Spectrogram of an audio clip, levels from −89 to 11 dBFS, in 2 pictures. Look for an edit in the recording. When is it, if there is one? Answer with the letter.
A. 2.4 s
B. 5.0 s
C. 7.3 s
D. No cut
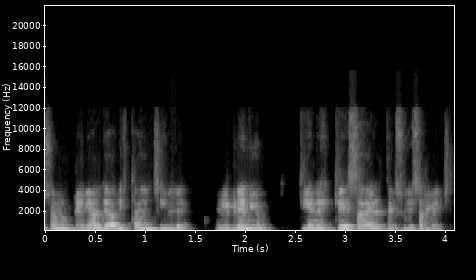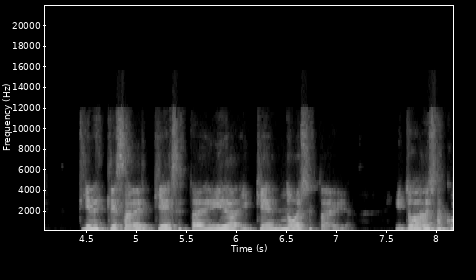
A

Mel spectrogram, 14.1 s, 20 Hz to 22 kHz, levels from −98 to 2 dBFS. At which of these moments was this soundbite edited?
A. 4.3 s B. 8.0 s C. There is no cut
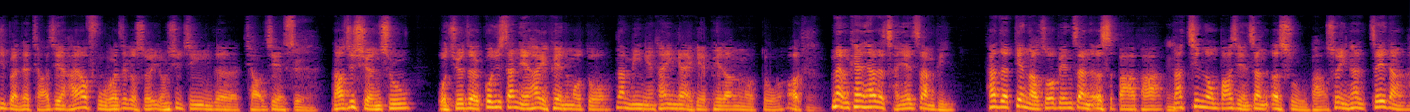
B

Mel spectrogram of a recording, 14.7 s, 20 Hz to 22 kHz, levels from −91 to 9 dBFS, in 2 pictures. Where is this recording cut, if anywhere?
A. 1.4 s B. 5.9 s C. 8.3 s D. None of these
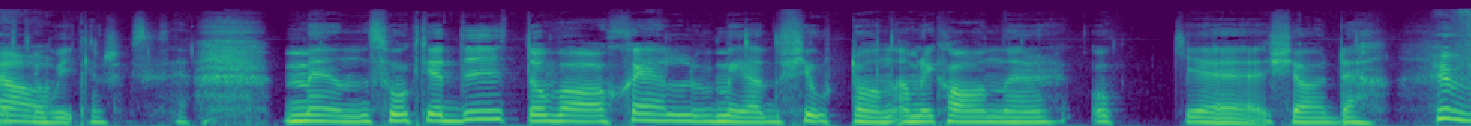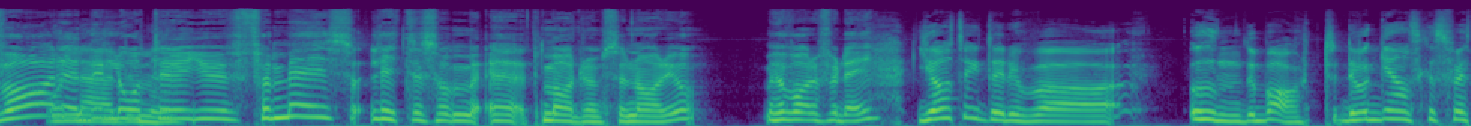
D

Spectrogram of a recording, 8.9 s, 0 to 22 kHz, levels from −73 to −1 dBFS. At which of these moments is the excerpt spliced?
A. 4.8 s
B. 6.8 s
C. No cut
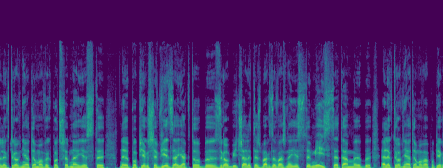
A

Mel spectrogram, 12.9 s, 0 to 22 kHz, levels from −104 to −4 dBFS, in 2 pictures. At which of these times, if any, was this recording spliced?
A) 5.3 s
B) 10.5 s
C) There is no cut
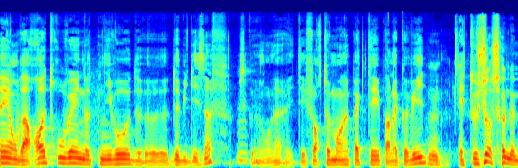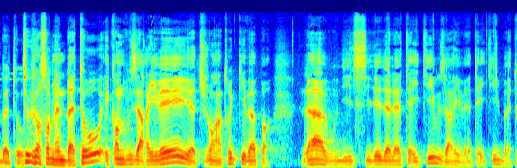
A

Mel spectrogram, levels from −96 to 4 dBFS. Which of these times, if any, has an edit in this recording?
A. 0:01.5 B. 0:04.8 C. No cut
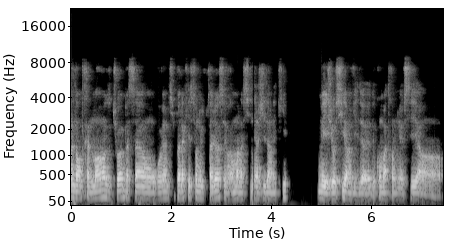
B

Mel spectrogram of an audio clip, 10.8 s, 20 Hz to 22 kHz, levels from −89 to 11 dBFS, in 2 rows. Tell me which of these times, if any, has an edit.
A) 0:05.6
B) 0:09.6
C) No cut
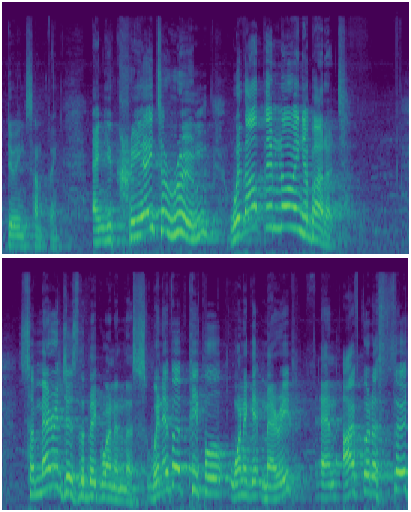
B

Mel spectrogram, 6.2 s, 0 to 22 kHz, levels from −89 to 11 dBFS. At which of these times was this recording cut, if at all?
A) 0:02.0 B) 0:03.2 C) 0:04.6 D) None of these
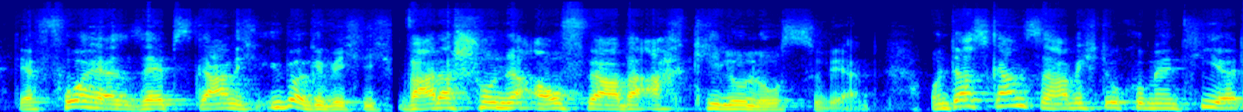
A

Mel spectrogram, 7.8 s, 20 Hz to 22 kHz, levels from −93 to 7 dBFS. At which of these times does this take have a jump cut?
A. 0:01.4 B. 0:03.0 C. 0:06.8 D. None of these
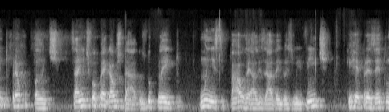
C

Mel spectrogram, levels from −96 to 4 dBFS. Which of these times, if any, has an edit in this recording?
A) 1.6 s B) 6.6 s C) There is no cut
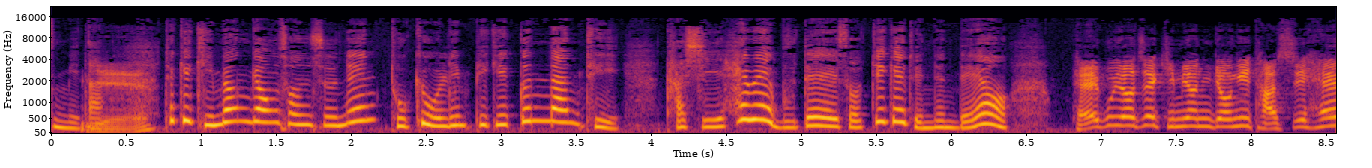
B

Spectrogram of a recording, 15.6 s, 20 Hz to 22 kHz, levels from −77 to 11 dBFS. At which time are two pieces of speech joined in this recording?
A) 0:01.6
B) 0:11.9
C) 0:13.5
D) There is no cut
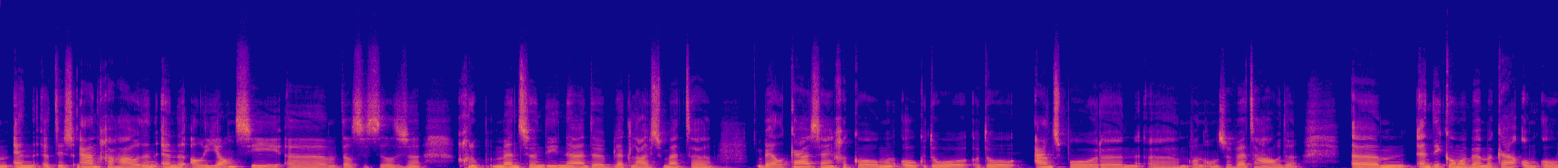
B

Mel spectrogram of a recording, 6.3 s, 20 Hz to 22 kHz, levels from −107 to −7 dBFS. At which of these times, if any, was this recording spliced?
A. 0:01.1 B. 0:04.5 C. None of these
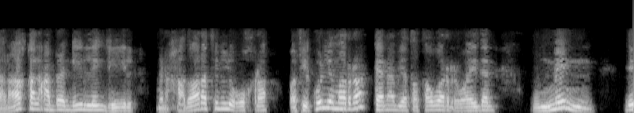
B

